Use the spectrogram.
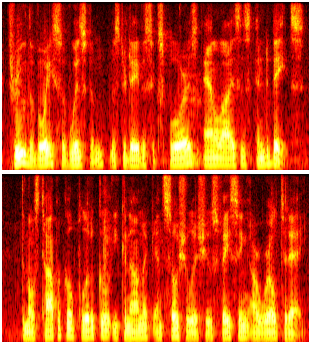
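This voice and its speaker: A man reading a scripted show introduction in a measured announcer manner. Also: lowish voice, fairly even intonation, a little mellow, a little hiss or hum. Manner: smooth, measured announcer read.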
